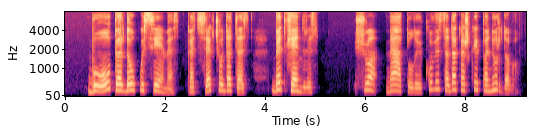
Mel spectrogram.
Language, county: Lithuanian, Kaunas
